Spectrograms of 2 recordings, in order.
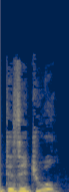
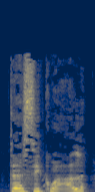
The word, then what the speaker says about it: Desigual: Took me a while to learn how to pronounce it. I used to say Desigual. Desigual.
